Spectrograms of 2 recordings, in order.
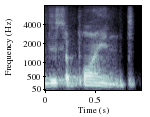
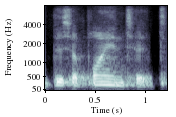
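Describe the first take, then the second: First: It is said with an American accent. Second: It is said with a British accent. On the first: "In America" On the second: "but in England"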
